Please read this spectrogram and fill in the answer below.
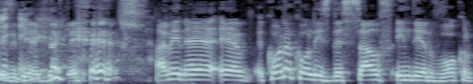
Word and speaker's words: Konnakol: wrong, but you were talking about, is it Konnakol? Did I say that right? Konnakol, yes, yeah.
